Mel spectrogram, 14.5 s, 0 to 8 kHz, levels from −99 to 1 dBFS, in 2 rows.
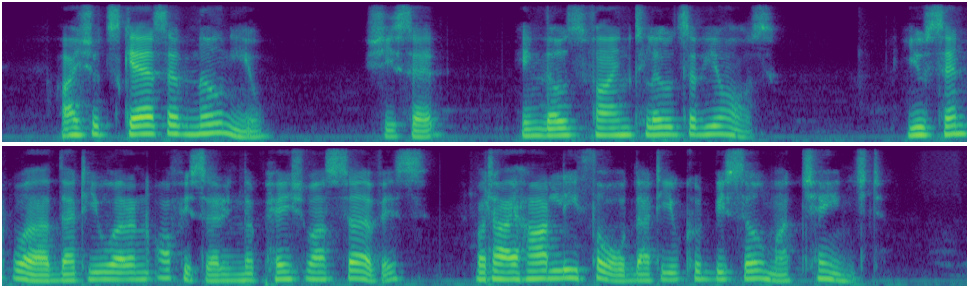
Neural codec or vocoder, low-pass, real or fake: codec, 16 kHz, 6 kbps, DAC; 7.2 kHz; fake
